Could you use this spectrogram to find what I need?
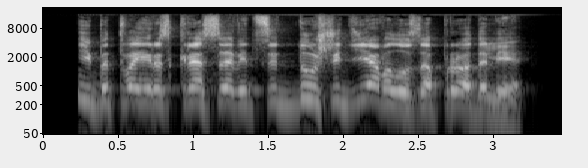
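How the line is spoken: Shout. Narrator (Russian): крикнул невысокий типчик

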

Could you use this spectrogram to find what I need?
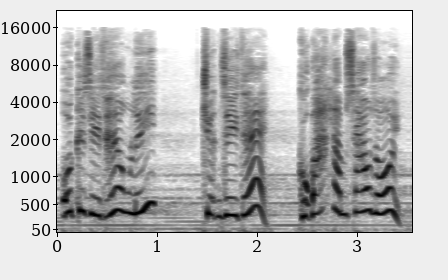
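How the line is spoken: Panicked question. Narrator (Vietnamese): Nghe Lý Hưng gào khóc, bà giáo ... hốt hoảng hỏi

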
